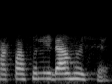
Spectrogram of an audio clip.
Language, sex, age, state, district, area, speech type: Assamese, female, 45-60, Assam, Golaghat, rural, conversation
